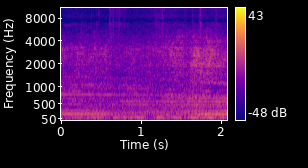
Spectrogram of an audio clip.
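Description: Steady engine drone, an even low hum that holds level throughout.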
